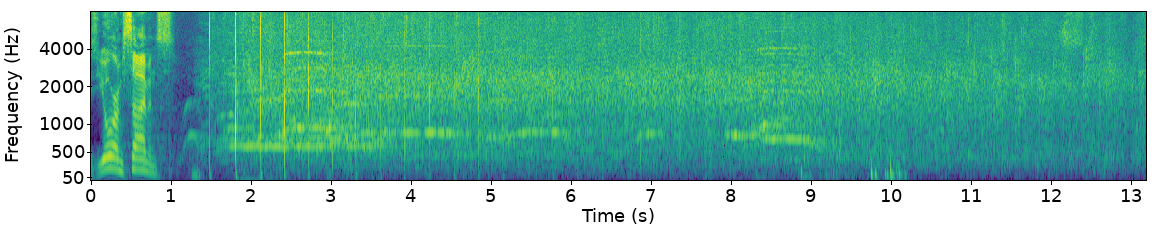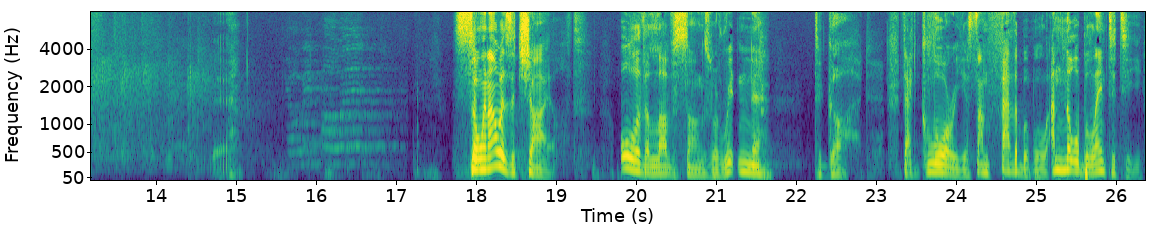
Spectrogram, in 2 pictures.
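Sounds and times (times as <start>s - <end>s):
speech: 0.0s - 1.1s, 18.0s - 19.1s, 19.8s - 26.3s
audience cheers: 1.2s - 10.8s
audience applause: 1.4s - 14.9s.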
